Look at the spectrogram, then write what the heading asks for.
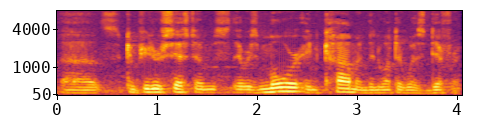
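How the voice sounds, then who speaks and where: With an American accent, a man in a normal speaking voice talks at a moderate pace and a fairly low pitch. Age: 60s. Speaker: retiring high school teacher. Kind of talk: casual interview.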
